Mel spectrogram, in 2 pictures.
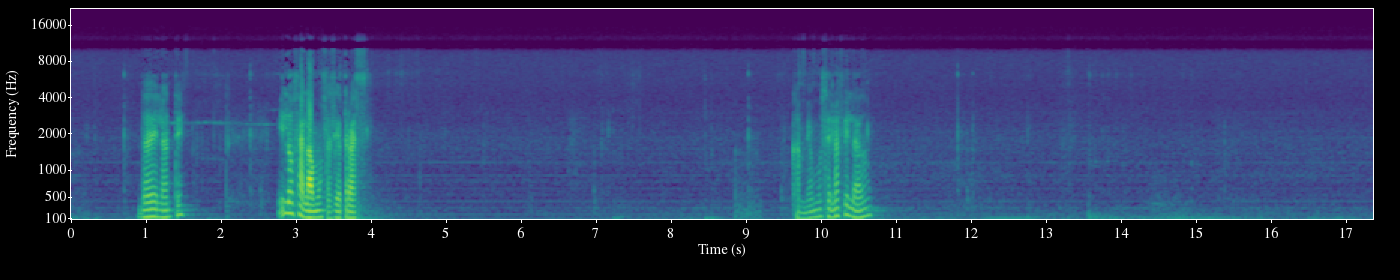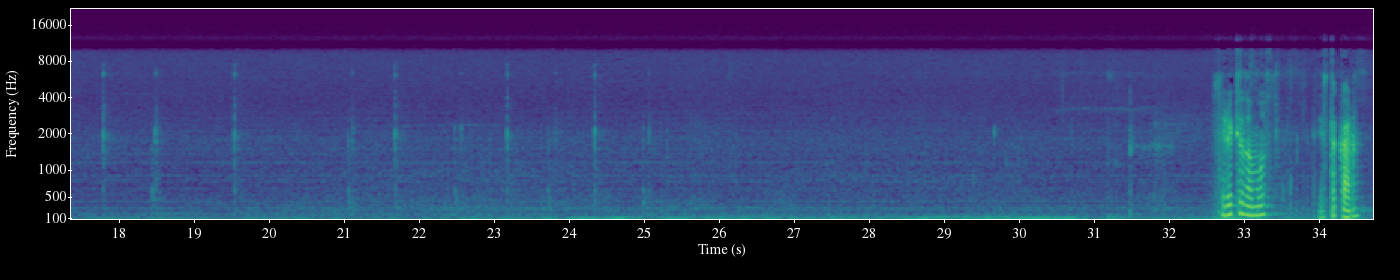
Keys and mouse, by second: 0.7 click, 1.7 b, 3.9 click, 4.9 click, 8.7 a, 9.5 b, 11.9 shift+e, 13.1 click, 14.1 a, 14.5 KP_4, 15.2 KP_4, 15.3 KP_4, 17.1 b, 21.1 click, 23.1 click, 24.7 click, 26.6 a, 27.1 KP_1, 29.5-32.5 typing.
